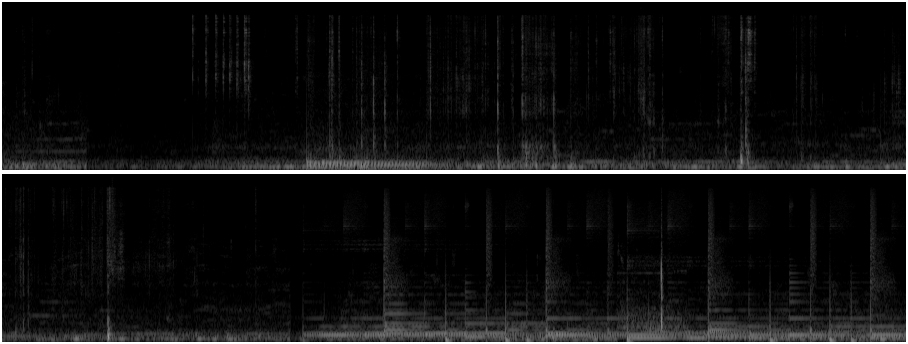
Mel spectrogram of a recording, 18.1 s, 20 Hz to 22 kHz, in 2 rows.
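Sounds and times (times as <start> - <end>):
phone parts clicking and scraping: 1.9 - 3.1.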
